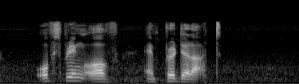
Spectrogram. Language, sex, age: English, male, 20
